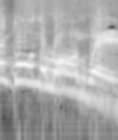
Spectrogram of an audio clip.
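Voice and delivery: slow, drawn-out mock wail; pained wail. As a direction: wail it out slowly in mock pain. Acts out pain walking wrong way.

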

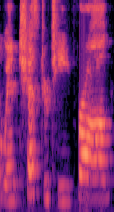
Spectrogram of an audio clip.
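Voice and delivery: plain reading voice

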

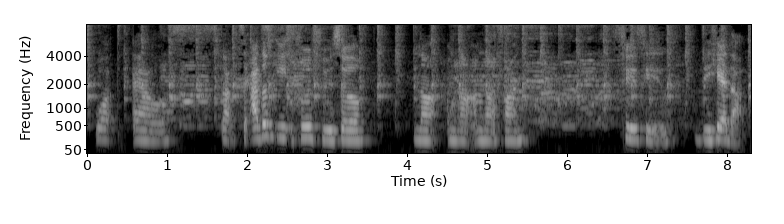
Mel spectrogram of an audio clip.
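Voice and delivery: ordinary delivery

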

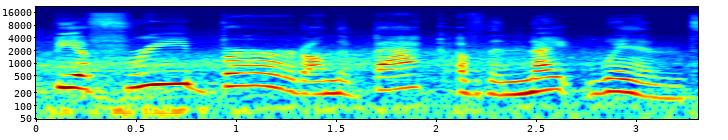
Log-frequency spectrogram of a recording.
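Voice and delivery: ordinary delivery

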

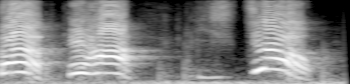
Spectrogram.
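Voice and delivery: high, loud yelps of fright; jump-scare yelping; startled yelps. Real, not acted. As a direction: burst out in short startled cries.

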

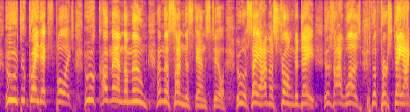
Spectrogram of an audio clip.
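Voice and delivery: high, loud, sung-out preaching; preaching at full force. Real, not acted. Preacher thundering God's promise to the congregation, full-force preaching. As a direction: let it ring like a revival pulpit.

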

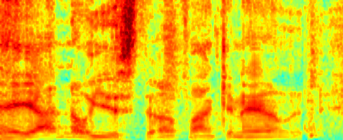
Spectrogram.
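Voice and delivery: acted-out youngster making his pitch; eager kid. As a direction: pipe up like a boy volunteering himself. Boy pleads to join father's gig.

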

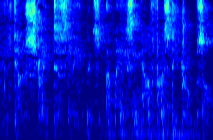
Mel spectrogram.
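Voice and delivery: soft whisper so the puppet can sleep. Real, not acted. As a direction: whisper it, breathy and hushed. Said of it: "we just have to be nice and quiet".

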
